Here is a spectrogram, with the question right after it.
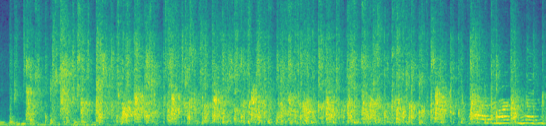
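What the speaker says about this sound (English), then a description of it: "And you're allowed to clap, yes." An audience at a humanist program gives steady, dense clapping that fills the whole stretch, loud and continuous with scattered individual claps.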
